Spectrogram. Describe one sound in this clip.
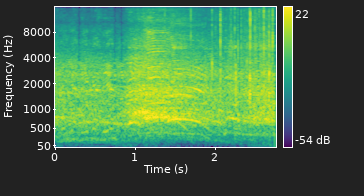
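A stadium crowd roars louder for a moment.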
